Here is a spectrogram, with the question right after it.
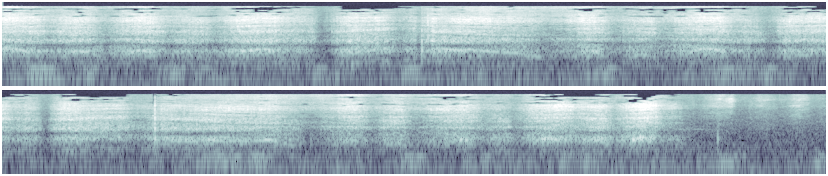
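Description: Fingers and then a wooden stick trace and scratch across the coated card back cover of a small paperback birds field guide. The result is a steady, bright, dry scratching and rubbing in repeated back-and-forth strokes, easing off toward a quieter end.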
